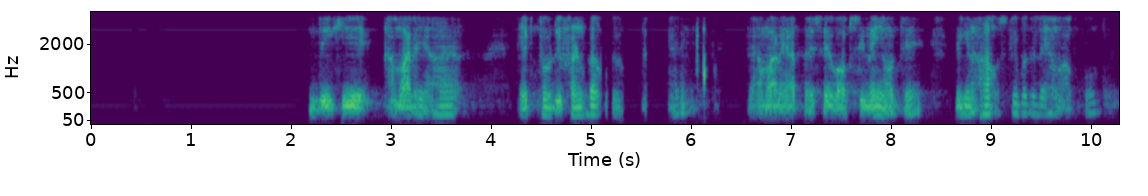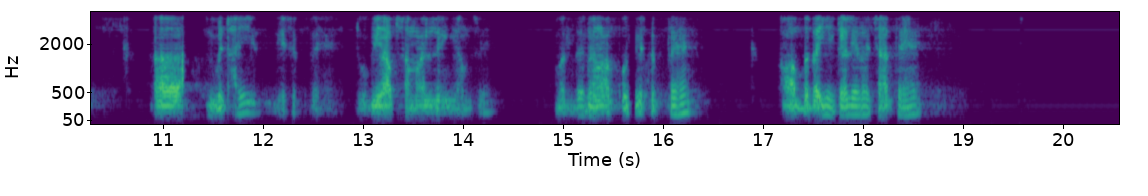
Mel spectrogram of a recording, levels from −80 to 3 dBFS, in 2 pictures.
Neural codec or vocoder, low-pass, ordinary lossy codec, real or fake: vocoder, 22.05 kHz, 80 mel bands, HiFi-GAN; 3.6 kHz; none; fake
